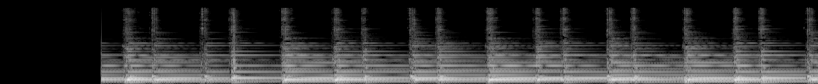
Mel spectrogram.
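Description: Nylon-string classical guitar strummed with a 3D-printed guitar pick, starting about a second in: the same chord struck over and over, about two to three strums a second, as a test of how the printed pick sounds.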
